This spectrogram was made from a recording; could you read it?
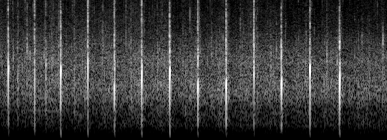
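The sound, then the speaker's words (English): A conference audience applauds all the day's speakers, a steady wash of clapping with sharp individual claps standing out in a quick, regular rhythm, sustained and even in loudness throughout, with no voices. “So I just want to have a big round of applause for all the speakers here today.”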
